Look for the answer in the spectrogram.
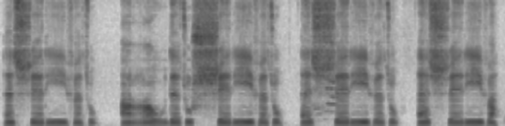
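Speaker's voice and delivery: الشريفة drawn out slowly, lam silent and sh doubled. Shown as a demonstration. Teacher showing pupils a silent lam, الشريفة slow with doubled sh. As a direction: stretch the doubled sh in الشريفة, no l sound. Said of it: "اللام لا تنطق".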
